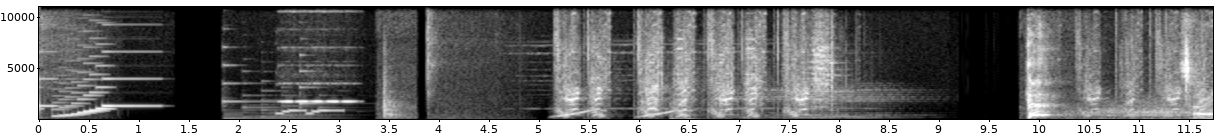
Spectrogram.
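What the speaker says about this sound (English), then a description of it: "Sorry, I have the hiccups." A man briefly hiccups while commentating over a Zelda: Ocarina of Time speedrun, a short sharp burst among electronic game tones and effects.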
